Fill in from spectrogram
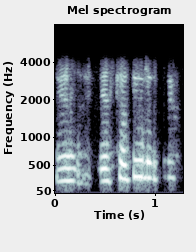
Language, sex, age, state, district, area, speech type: Kannada, female, 60+, Karnataka, Bidar, urban, conversation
